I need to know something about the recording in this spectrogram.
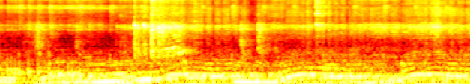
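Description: Music played loud through a loudspeaker's woofer, with a heavy bass line of stepping notes and drum hits.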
